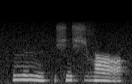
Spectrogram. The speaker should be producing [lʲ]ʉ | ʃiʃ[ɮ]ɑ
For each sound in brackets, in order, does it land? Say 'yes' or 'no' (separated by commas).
no, yes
